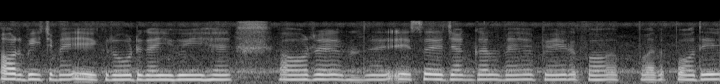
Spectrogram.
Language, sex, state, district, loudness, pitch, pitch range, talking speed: Hindi, female, Delhi, New Delhi, -17 LUFS, 220 Hz, 220-230 Hz, 165 wpm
